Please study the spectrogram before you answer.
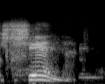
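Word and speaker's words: שין: The next symbol is called a shin. Like your shin bone.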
